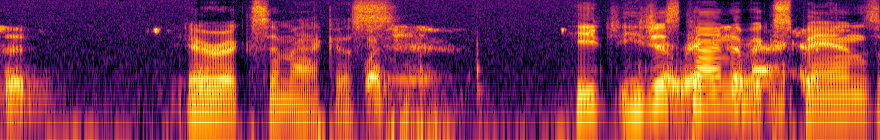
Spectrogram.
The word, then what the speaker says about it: Eryximachus: What did you guys think of the articulation by Pausanias and Eryximachus about the two different forms of love?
